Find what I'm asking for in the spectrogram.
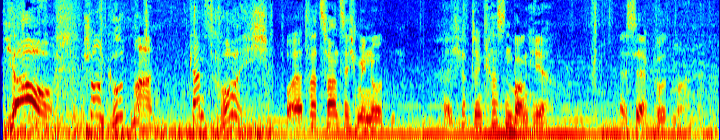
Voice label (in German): Hipster; Law & Order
